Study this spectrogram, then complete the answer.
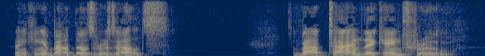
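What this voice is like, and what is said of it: Low gravelly American male voice. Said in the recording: “low, gravelly American accent”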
